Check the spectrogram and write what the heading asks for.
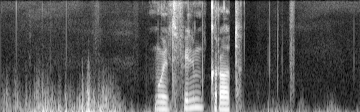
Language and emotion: Russian, neutral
